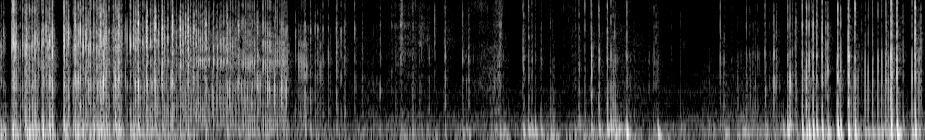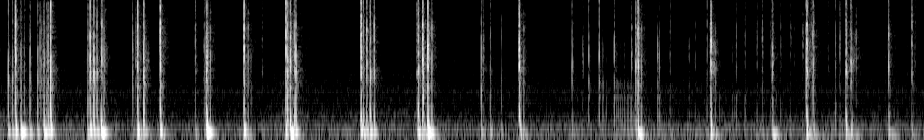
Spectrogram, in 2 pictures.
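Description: A leather belt strap, held taut and bent between the hands with its metal buckle hanging at the end, is rubbed with the fingertips. A broad, bright scratching rub fills the first second and a half, then fades to softer rustling. Over the last five seconds comes a run of sharp, dry clicks and taps.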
